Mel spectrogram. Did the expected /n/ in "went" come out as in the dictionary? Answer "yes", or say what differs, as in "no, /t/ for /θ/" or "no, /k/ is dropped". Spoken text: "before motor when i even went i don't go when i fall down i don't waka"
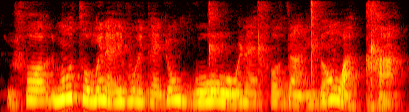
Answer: no, /n/ is dropped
